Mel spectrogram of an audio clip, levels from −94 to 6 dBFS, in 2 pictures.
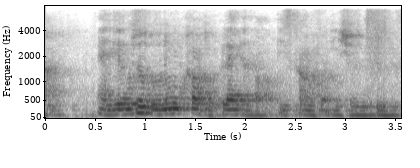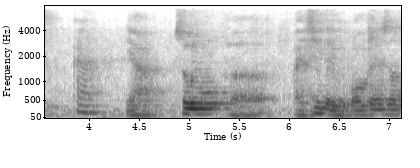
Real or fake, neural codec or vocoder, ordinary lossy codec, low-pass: fake; codec, 16 kHz, 4 kbps, FreqCodec, smaller model; none; 7.2 kHz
